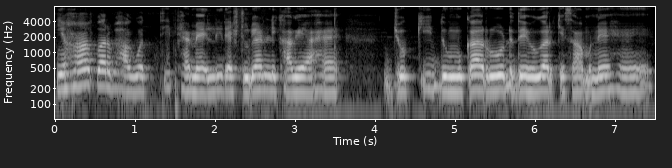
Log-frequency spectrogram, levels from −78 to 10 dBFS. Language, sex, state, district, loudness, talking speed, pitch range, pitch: Hindi, male, Jharkhand, Deoghar, -15 LUFS, 130 wpm, 170-185 Hz, 175 Hz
